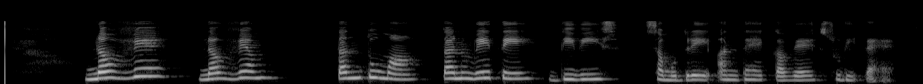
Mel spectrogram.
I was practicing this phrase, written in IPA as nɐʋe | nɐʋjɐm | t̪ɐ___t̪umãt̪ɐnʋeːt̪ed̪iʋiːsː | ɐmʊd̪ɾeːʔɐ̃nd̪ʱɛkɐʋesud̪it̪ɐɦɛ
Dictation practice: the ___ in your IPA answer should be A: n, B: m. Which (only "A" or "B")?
A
